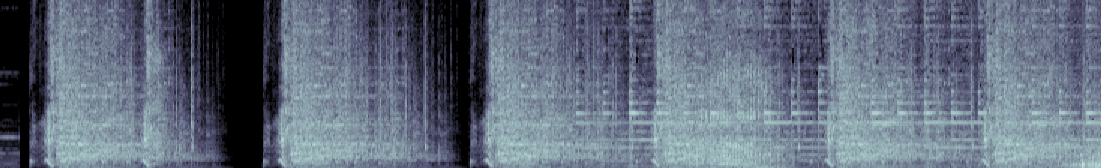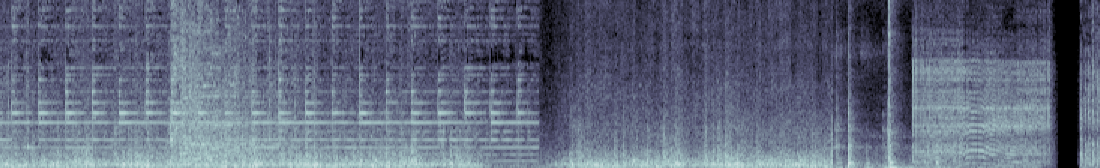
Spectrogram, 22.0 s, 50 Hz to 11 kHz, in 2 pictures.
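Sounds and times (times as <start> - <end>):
level-crossing warning bell: 5.3 - 20.5
train running past: 5.6 - 20.5.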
